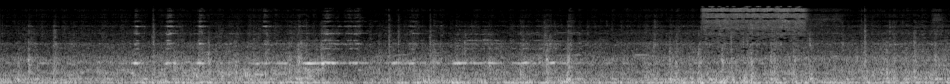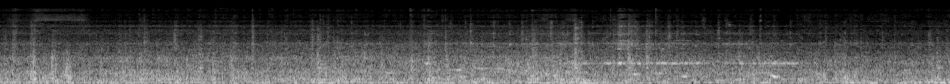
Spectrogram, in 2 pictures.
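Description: A 2 ft narrow-gauge railway carriage running along the track, its wheels clattering over the rail joints, with a steady rumble and wind buffeting the microphone. A thin, steady wheel squeal on the curves sounds for the first few seconds and again a couple of seconds before the end.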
